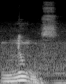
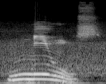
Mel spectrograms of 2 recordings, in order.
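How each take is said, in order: First: The n goes straight into the vowel. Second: A y sound comes between n and vowel. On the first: "In American English, news usually pronounced as this" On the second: "in British English, it is pronounced as this"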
